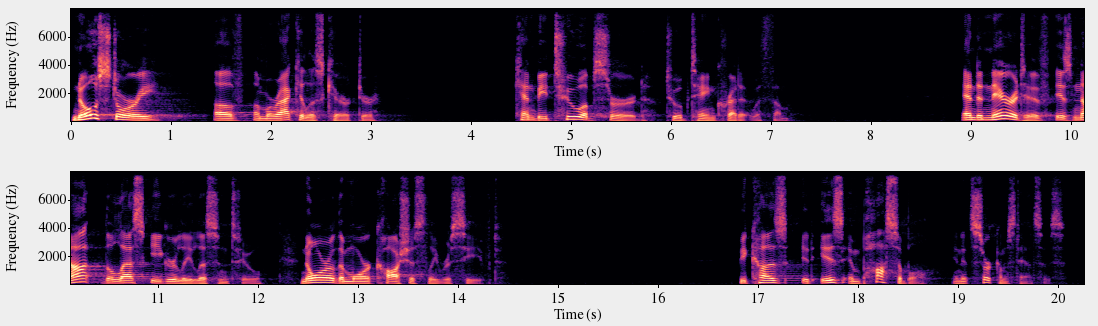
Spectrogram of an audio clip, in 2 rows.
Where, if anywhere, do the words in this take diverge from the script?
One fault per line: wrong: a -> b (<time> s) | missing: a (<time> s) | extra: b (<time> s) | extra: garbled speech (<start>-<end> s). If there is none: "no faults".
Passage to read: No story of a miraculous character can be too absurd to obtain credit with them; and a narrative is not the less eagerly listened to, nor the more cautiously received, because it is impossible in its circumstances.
no faults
